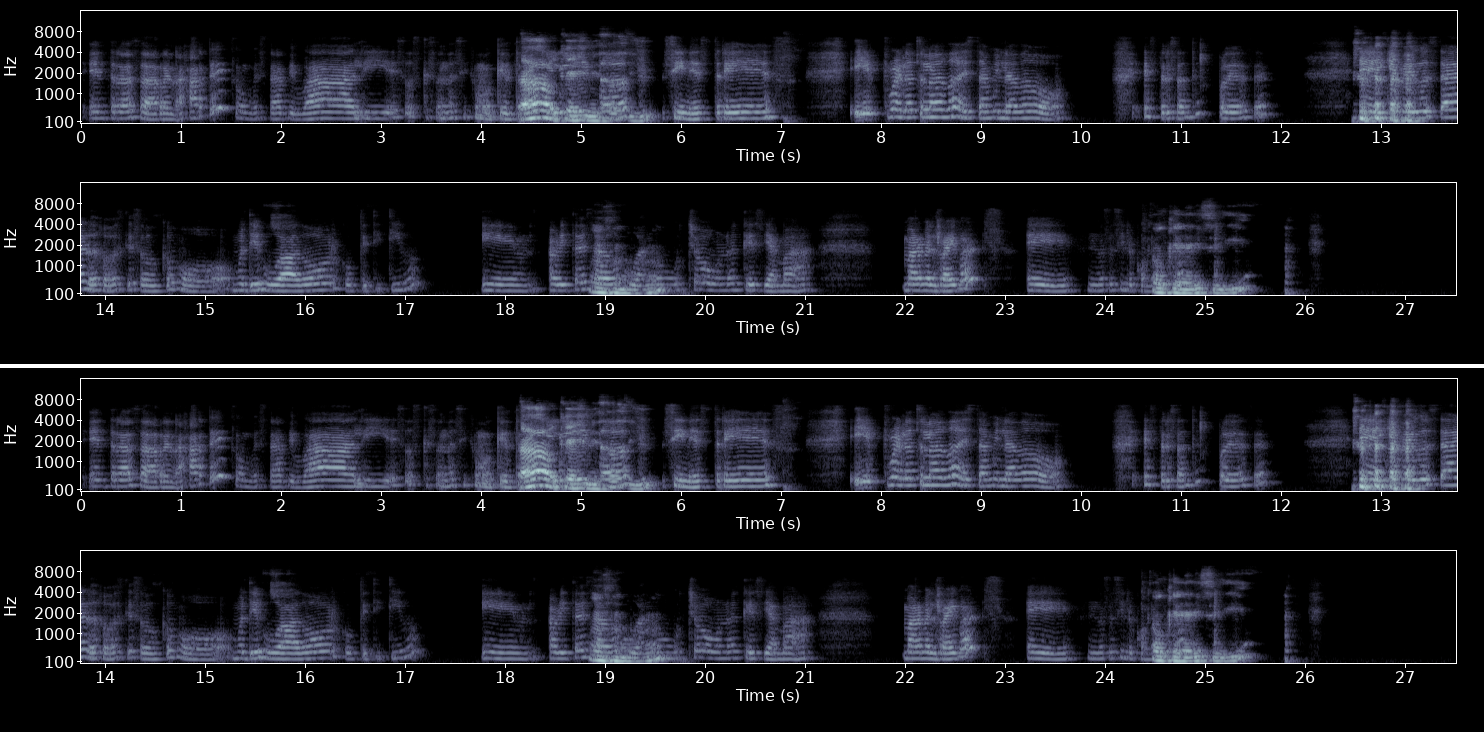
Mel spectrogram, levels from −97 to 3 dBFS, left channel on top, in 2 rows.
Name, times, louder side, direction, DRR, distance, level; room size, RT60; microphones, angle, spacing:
voice 1, 0.0-9.8 10.3-11.9 12.3-17.1 17.8-21.6 22.0-22.9 23.2-24.8 26.1-26.2, left 2 dB, ahead, 0.7 m, -40 dB
voice 2, 4.4-5.7 12.7-13.3 18.8-19.6 24.5-25.4, right 1 dB, 40° right, 0.7 m, -29 dB
2.9 x 2.1 x 2.4 m
head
